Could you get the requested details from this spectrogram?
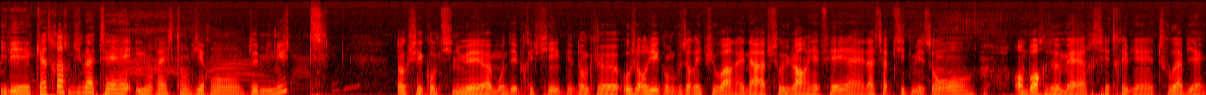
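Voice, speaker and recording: A man with a strong southern French accent speaks in a sing-song way at a moderate pace, with a fairly high pitch and ordinary pitch variation. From southern France, Nîmes area. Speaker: gaming YouTuber. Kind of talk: let's play gameplay commentary. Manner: sing-song intonation; hesitant, many fillers.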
